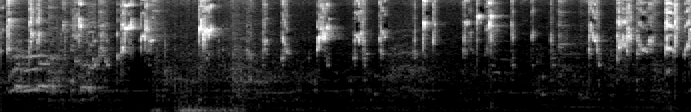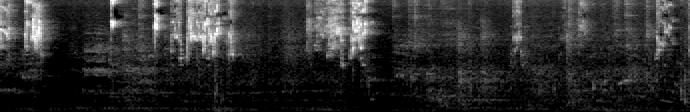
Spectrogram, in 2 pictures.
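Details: Dense, busy lovebird chirping in the morning, with many rapid shrill, scratchy high notes and squawks tumbling over one another, easing to a softer hiss at the end.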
